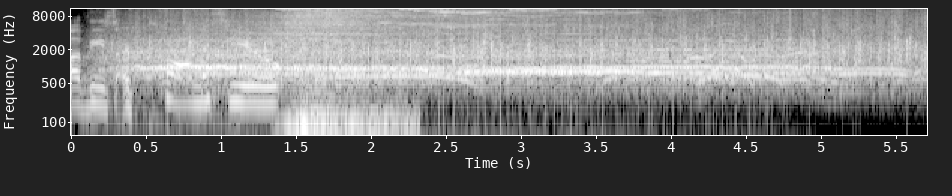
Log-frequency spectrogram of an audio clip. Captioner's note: audience clapping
